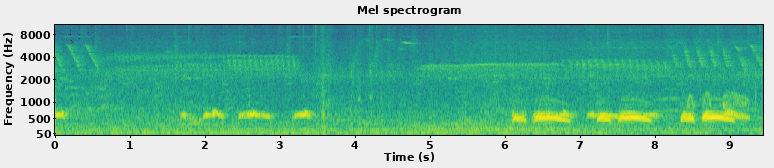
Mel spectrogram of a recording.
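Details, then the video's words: Spotted dove, Malaysian line, with scattered soft coos early, a quiet stretch, then a louder run of rhythmic paired coos; faint high trilling from another bird runs behind. "Cu Gáy Malaysia Nhiều Dòng"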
